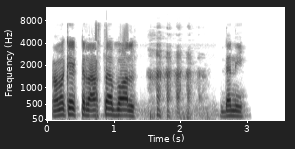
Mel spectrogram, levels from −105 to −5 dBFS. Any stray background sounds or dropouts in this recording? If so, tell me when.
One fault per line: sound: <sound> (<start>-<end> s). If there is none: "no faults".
sound: laugh (1.5-2.5 s)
